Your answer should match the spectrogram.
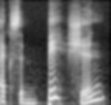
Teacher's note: Exhibition, the stress goes on B-I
